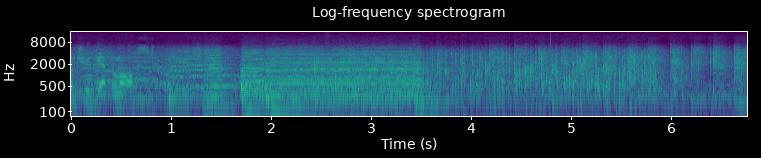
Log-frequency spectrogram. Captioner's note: lively music; audience applauding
